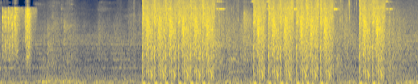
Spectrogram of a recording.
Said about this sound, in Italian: Ora spara al bersaglio corazzato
